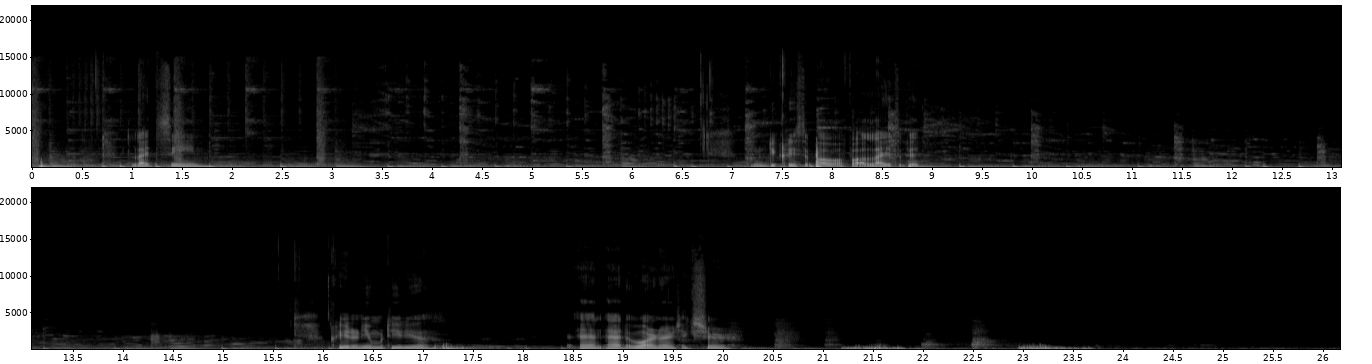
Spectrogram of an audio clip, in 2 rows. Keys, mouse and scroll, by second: 2.2-2.6 drag, 2.7 click, 4.5 click, 5.4 click, 6.0 KP_0, 6.7 click, 7.2 click, 7.5 KP_0, 8.3 click, 11.1-11.5 scroll down 1, 11.5 scroll up 1, 11.7 shift+middle click, 12.5 click, 12.7 scroll up 1, 12.9 scroll down 3, 13.1 scroll up 1, 13.2 shift+middle click, 13.6 scroll down 1, 13.7 shift+middle click, 14.0 click, 15.0-15.3 scroll up 2, 15.1 shift+middle click, 15.3 click, 15.9 click, 16.1 click, 16.3-16.8 scroll up 6, 16.4 Tab, 17.6 scroll down 1, 17.8 ctrl+KP_Add, 18.0 ctrl+KP_Add, 18.2 ctrl+KP_Add, 18.4 ctrl+KP_Add, 18.8 click, 20.8-21.3 scroll up 5, 21.3 click, 21.7 click, 23.5-25.0 drag, 25.6 scroll down 3, 25.8 shift+middle click, 26.0 click.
